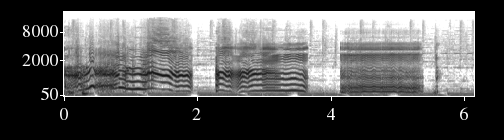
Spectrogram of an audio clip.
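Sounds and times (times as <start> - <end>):
person imitating whale mating calls: 0.0 - 5.7.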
